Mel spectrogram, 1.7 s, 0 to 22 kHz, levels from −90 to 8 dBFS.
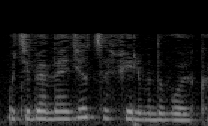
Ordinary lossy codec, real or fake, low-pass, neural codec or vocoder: MP3, 32 kbps; real; 7.2 kHz; none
